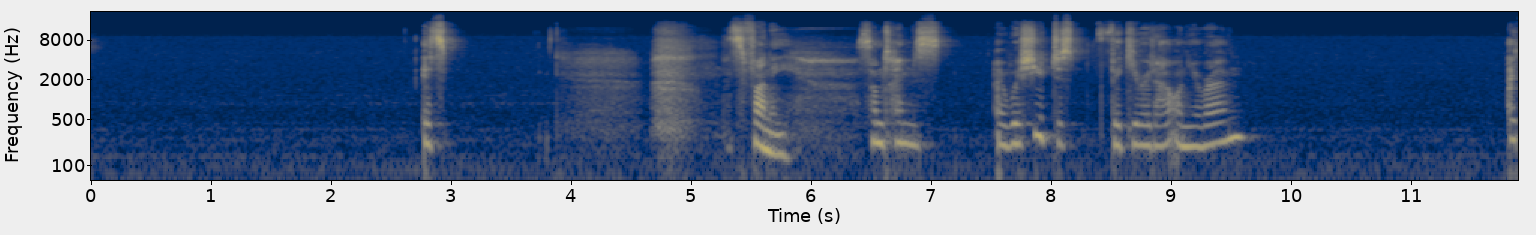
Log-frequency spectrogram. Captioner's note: sighs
